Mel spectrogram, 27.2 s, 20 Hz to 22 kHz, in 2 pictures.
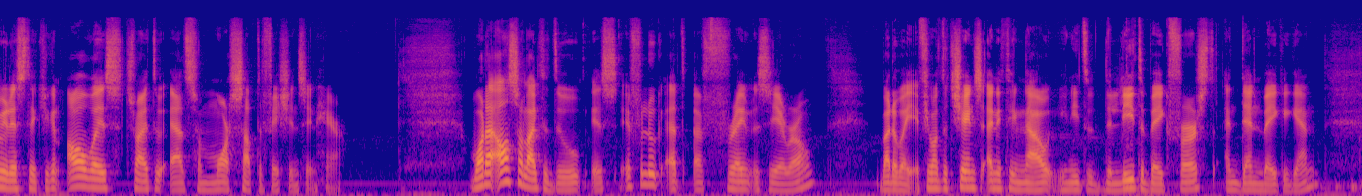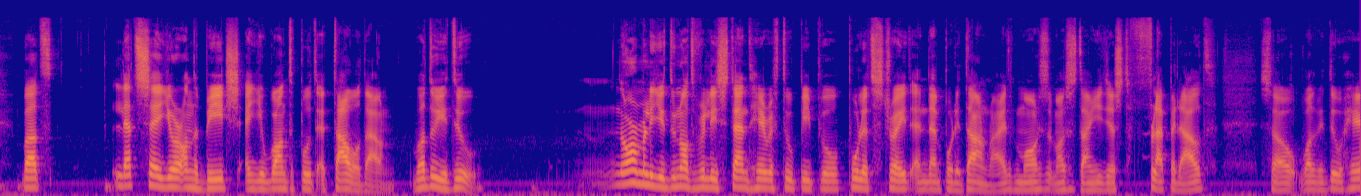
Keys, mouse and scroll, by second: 0.3 Tab, 4.0 Tab, 5.9-12.9 drag, 12.9-13.3 scroll down 1, 13.3-26.5 shift+middle drag, 26.5 r.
